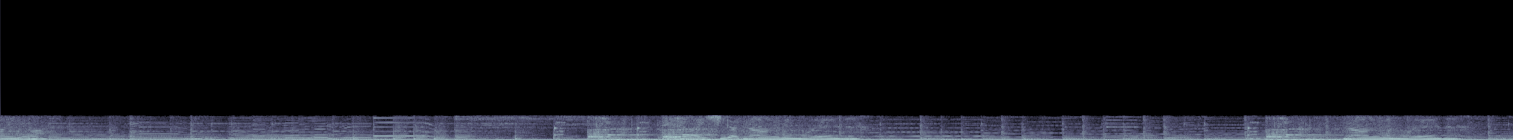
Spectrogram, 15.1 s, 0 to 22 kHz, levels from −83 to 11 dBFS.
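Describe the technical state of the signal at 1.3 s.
At 1.3 s the signal is intact, with no dropout, click or distortion, and like the rest of the call path it carries nothing above 4 kHz, which fits a narrowband G.711 telephone codec.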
